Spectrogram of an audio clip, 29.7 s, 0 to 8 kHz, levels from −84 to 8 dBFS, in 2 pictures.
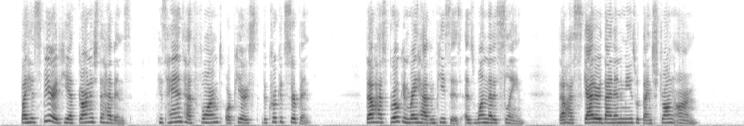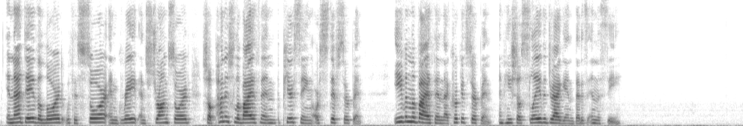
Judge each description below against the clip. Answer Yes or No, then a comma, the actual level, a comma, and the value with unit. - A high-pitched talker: Yes, high, 235 Hz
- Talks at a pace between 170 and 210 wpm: No, average, 150 wpm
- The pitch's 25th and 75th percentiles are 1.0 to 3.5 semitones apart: Yes, average, 2.8 semitones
